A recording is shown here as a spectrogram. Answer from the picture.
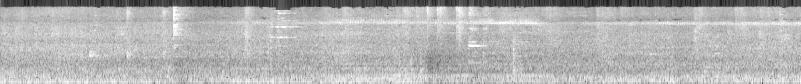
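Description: Small motorcycle engine running steadily with a low rumble, with a few light clicks of metal.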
